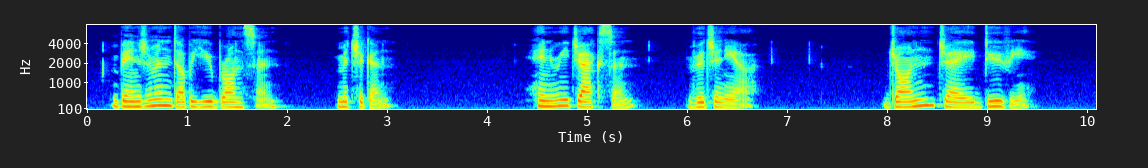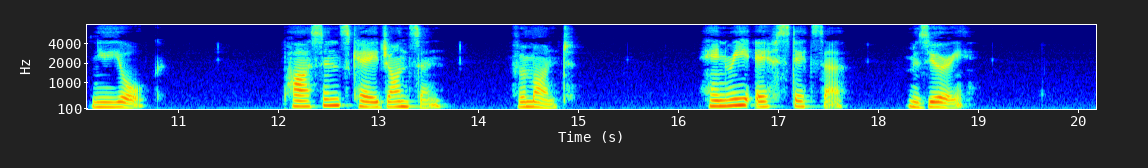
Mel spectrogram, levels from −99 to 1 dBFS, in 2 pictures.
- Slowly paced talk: Yes, slow, 60 wpm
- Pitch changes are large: No, average, 2.7 semitones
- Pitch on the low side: No, medium, 180 Hz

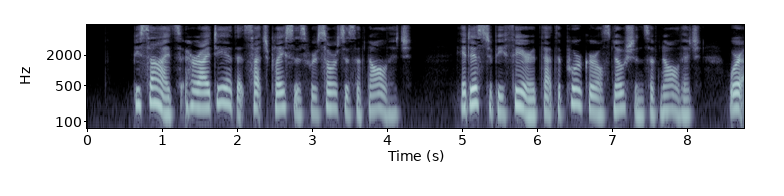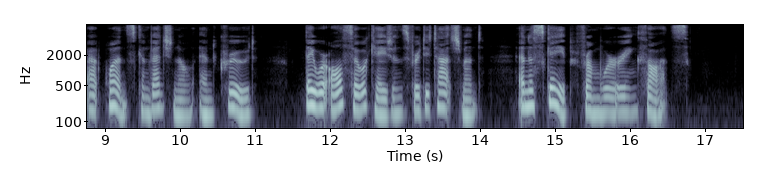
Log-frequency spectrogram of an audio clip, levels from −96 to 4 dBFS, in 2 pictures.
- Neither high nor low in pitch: Yes, medium, 165 Hz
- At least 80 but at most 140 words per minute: Yes, slow, 135 wpm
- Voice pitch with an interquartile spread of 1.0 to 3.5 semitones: No, average, 4.3 semitones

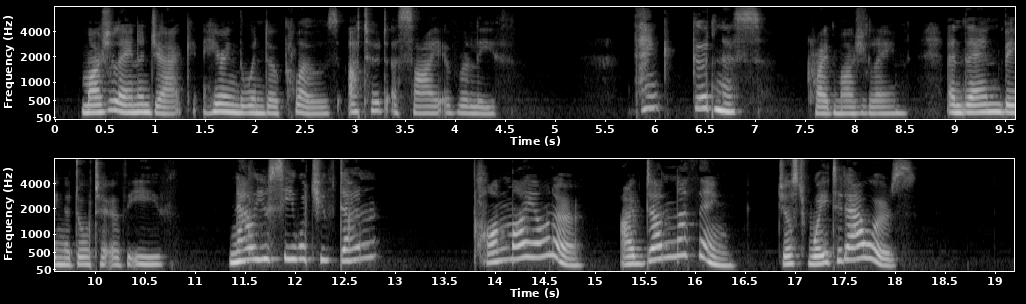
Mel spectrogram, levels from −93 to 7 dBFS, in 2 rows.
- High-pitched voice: Yes, high, 200 Hz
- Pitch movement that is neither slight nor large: No, wide, 8.9 semitones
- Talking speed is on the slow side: Yes, slow, 125 wpm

